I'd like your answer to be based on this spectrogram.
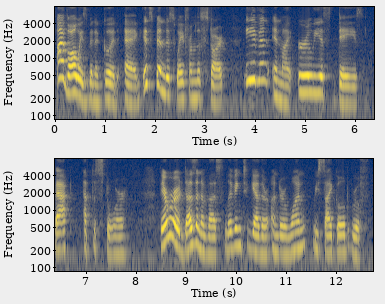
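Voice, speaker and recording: A woman voicing an earnest, eager-to-please good egg in an expressive, emphatic children's storybook telling. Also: medium pitch, measured pace. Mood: earnest, weary. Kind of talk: first-person children's storybook narration.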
